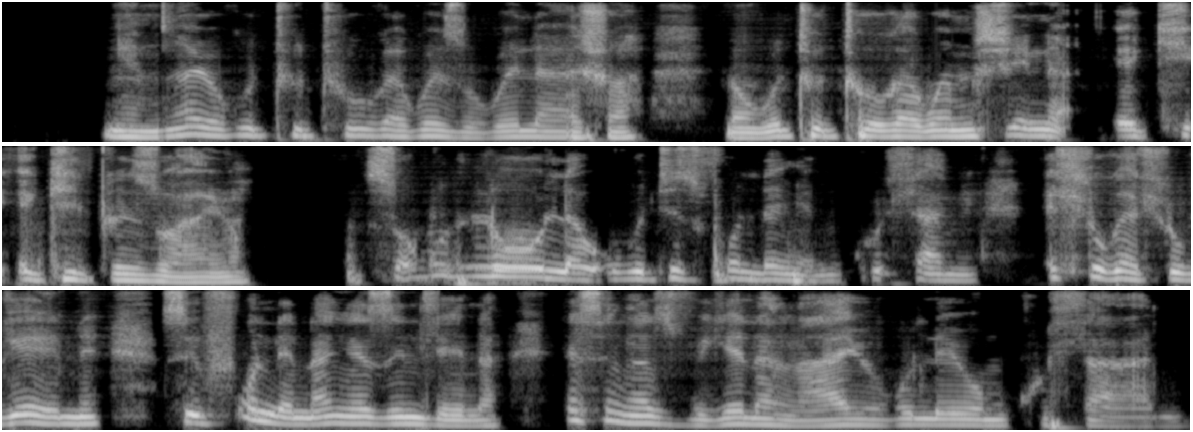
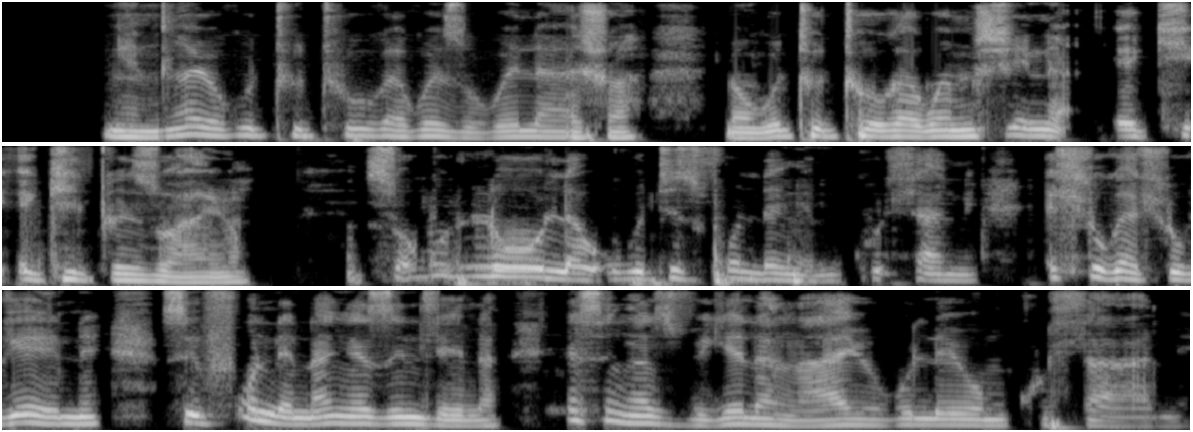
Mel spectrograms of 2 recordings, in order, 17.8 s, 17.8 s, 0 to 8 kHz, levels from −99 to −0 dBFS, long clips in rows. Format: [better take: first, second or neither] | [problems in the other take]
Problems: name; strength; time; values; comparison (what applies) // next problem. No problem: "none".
second | noise reduction (neural mask model Resemble Enhance denoiser)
